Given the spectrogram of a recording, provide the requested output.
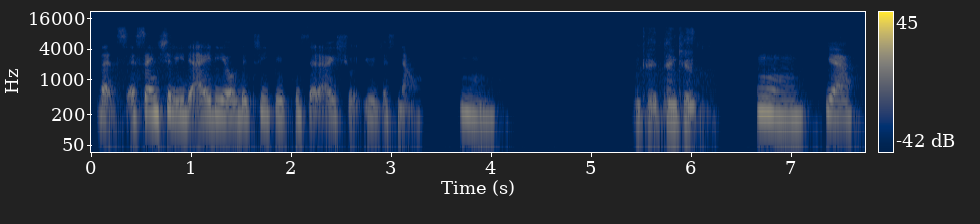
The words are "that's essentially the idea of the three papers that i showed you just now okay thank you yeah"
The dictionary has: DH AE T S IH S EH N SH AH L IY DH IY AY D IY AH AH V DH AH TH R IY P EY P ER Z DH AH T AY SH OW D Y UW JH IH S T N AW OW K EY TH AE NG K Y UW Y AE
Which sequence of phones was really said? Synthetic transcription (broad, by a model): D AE T S IH S EH N SH AH L IY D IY AY D IY AH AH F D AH T R IY P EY P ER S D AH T AY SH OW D Y UW JH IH S N AW OW K EY T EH NG K Y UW Y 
